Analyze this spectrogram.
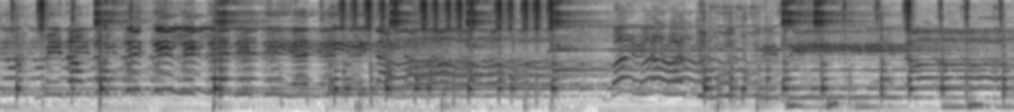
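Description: A woman singing a folk-style devotional song live into a microphone over amplified band music, with quick, steady percussion and a sustained drone-like tone underneath.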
